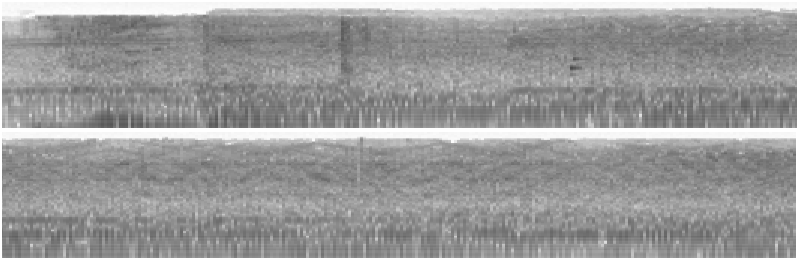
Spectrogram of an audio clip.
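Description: A hovering vehicle's engine hums steadily.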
